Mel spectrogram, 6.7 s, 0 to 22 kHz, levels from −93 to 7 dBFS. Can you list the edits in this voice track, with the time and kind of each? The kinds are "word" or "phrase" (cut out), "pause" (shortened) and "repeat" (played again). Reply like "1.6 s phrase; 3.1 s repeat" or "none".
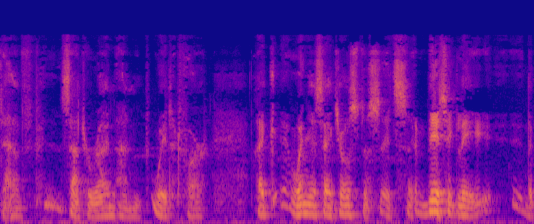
1.4 s word; 4.2 s word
